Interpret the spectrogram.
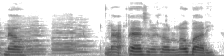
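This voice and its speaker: A woman's voice: mid-range voice, little pitch movement, moderate pace. A young woman chatting casually on video with strangers, blunt, slangy and full of swearing. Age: young adult. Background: music.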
